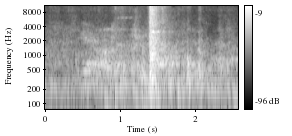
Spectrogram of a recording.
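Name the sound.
door being closed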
